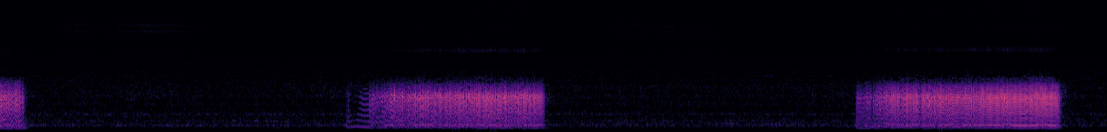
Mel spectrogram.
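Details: Sleeping Shih Tzu snoring: loud, rough, rattling snores, each about two seconds long, separated by long quiet pauses.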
